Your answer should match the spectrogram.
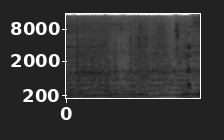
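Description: A grid of 1950s sports racing car engines revving hard as the flag drops for a race start, with some tyre squeal as the cars pull away.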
